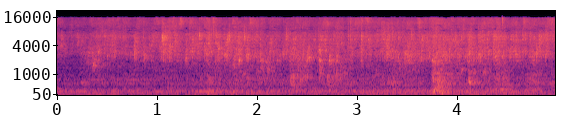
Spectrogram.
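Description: Kitchen tap running water into a home sink, a steady soft gushing flow that stays even throughout, close and fairly quiet with no talking.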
